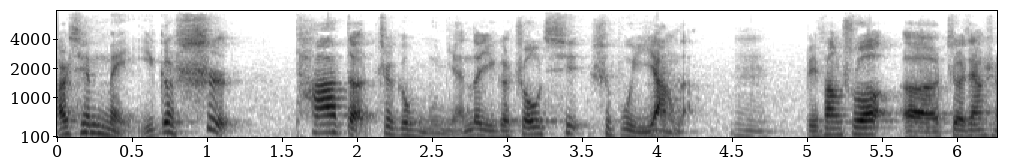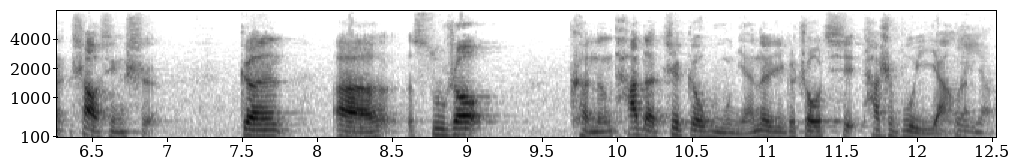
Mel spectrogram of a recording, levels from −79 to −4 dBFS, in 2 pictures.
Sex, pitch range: male, 115-165 Hz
